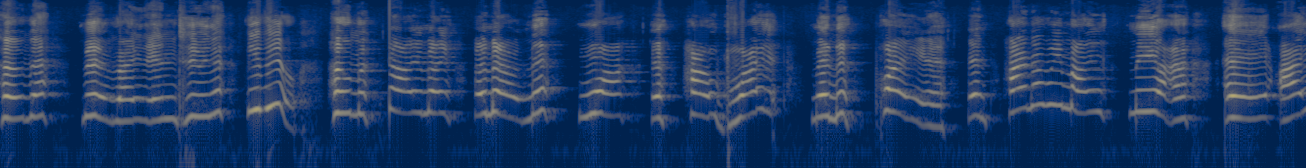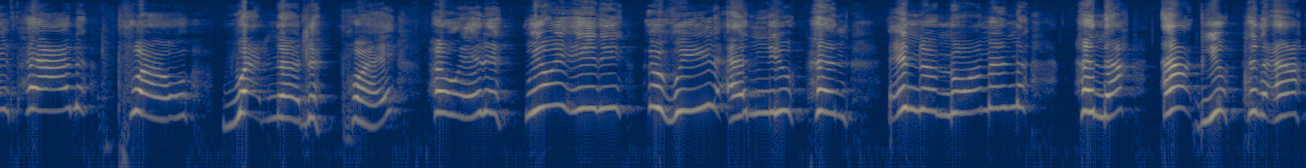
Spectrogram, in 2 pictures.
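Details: Adult with cerebral palsy and limited hand function; dysarthria (cerebral palsy).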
